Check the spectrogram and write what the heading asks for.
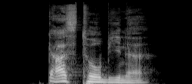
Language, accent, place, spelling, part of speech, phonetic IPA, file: German, Germany, Berlin, Gasturbine, noun, [ˈɡaːstʊʁˌbiːnə], De-Gasturbine.ogg
- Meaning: gas turbine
